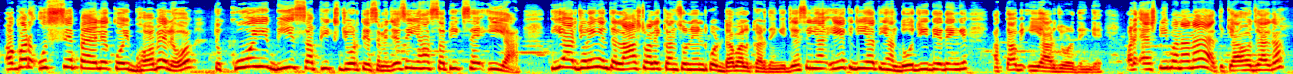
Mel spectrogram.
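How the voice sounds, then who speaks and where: Woman, high voice, grammar teacher, step-by-step explaining, answers her own questions. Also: big pitch swings, brisk. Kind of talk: grammar lesson.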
